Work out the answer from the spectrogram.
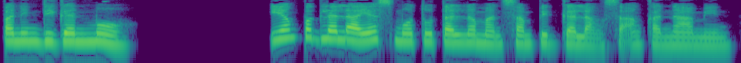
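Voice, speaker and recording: A woman's voice: medium pitch, normal speed, a little mellow, dry recording, studio quality, close to an everyday voice. A woman voicing a spiteful, contemptuous aunt in an audiobook, with a harsh, taunting, blunt manner. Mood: scornful. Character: spiteful, contemptuous aunt, scolding and insulting her niece.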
